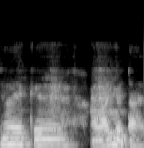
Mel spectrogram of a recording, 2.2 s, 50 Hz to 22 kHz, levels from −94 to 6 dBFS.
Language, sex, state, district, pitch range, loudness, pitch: Hindi, male, Uttar Pradesh, Muzaffarnagar, 110-130 Hz, -15 LUFS, 120 Hz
